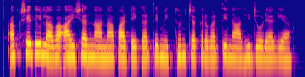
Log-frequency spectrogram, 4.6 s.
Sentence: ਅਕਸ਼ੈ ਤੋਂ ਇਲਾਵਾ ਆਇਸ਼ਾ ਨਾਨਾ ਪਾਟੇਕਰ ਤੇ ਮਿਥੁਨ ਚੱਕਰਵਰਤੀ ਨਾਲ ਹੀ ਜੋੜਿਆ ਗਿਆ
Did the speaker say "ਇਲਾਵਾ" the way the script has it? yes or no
yes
